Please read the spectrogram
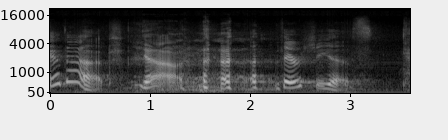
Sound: chuckles

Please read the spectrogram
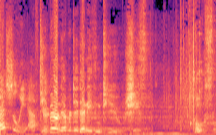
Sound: chains rattle

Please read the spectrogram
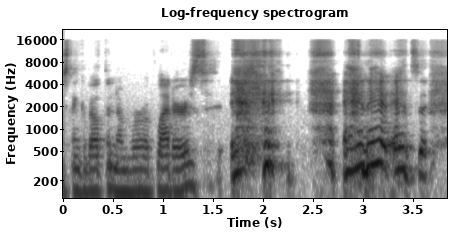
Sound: chuckles

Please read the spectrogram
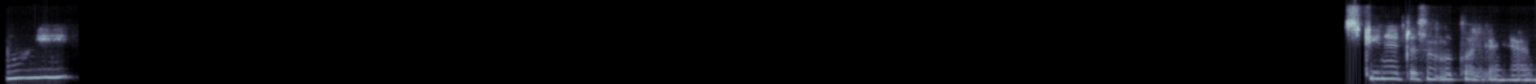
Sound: pause

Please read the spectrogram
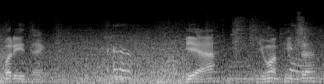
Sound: baby noise

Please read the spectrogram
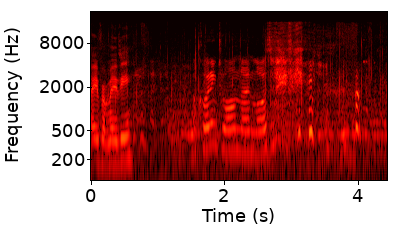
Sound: laughs

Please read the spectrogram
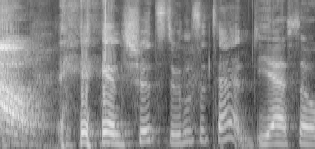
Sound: laughing

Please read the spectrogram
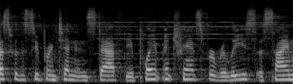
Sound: phone ringing

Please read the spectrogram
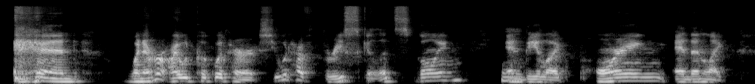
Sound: laughs

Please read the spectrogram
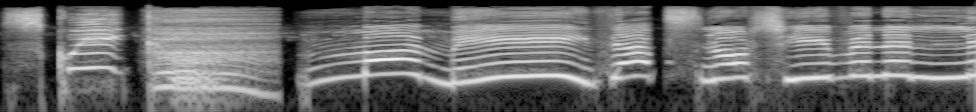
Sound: sighs

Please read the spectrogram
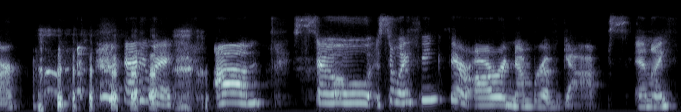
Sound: laughter

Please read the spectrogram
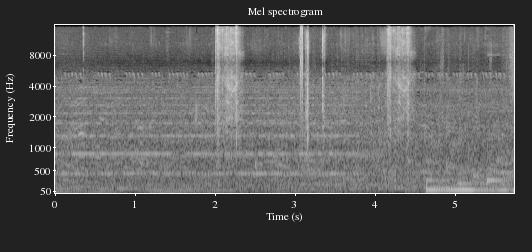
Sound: camera clicking

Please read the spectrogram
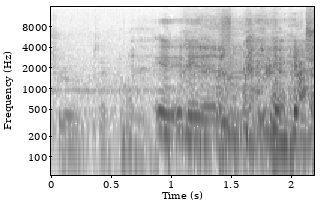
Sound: laughter

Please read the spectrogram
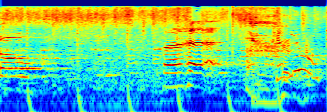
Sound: giggles

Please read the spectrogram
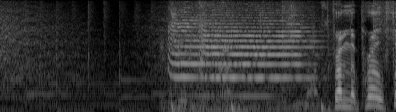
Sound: horn blares

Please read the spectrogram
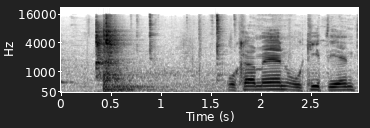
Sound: door thuds

